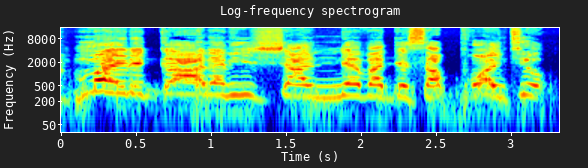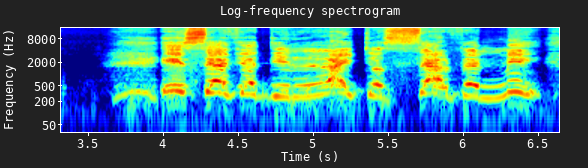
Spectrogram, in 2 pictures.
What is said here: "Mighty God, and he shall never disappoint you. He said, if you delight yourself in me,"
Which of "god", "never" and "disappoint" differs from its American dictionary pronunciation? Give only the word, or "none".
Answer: none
